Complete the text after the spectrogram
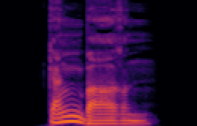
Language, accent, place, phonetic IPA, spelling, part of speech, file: German, Germany, Berlin, [ˈɡaŋbaːʁən], gangbaren, adjective, De-gangbaren.ogg
- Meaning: inflection of gangbar: 1. strong genitive masculine/neuter singular 2. weak/mixed genitive/dative all-gender singular 3. strong/weak/mixed accusative masculine singular 4. strong dative plural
